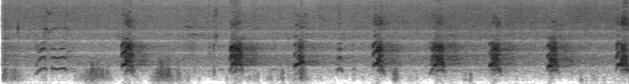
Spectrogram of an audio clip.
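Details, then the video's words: Six-month-old Czech German Shepherd in bite work training, a series of sharp barks repeated roughly every half second, with a few softer whines at the start. "Ammo Bite Work, German Shepherd"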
